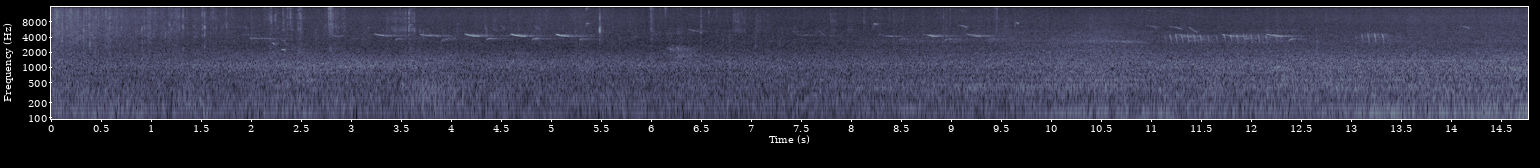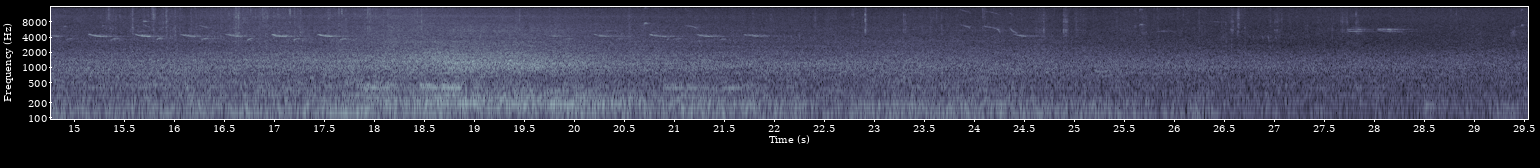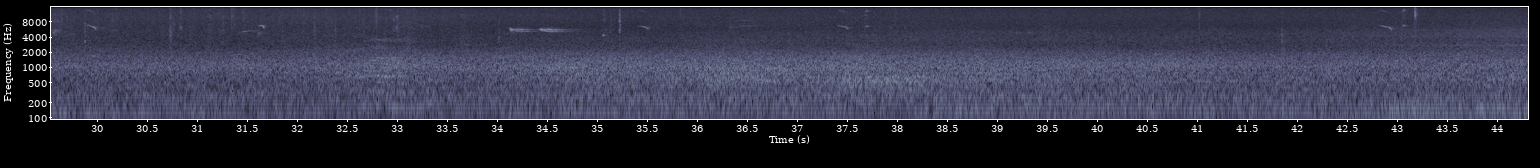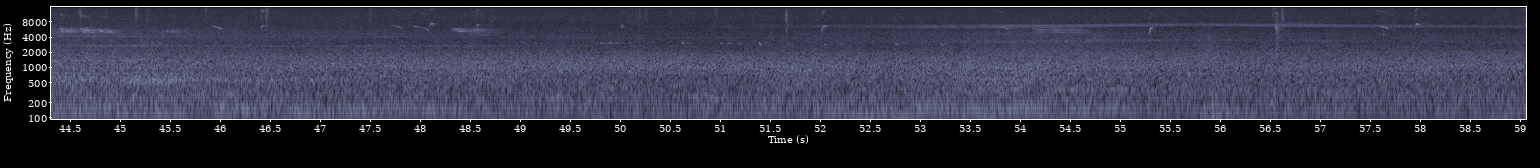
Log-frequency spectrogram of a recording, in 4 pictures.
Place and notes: Contención Island Day 71 inner west - Walking to the sounds of Contención Island Day 71 Tuesday March 16th
The Drive
Bright sunshine dazzles and
out of the wind
warms
Blue tits explore the nest box
that hangs in the elder
Bang thud tinkle
builders come and go
and windchimes
England, United Kingdom, 16 March 2021, 11:09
